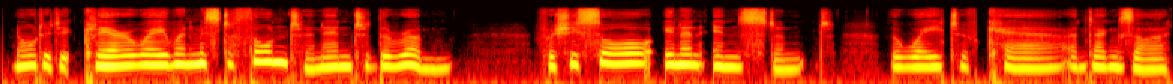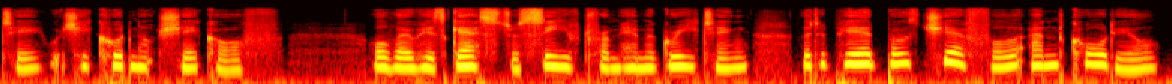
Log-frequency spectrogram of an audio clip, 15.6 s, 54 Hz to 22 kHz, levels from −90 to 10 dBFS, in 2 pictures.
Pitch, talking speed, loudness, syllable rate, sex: 195 Hz, 165 wpm, -20 LUFS, 4.4 syllables/s, female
